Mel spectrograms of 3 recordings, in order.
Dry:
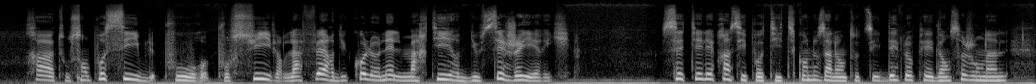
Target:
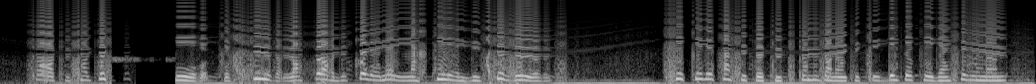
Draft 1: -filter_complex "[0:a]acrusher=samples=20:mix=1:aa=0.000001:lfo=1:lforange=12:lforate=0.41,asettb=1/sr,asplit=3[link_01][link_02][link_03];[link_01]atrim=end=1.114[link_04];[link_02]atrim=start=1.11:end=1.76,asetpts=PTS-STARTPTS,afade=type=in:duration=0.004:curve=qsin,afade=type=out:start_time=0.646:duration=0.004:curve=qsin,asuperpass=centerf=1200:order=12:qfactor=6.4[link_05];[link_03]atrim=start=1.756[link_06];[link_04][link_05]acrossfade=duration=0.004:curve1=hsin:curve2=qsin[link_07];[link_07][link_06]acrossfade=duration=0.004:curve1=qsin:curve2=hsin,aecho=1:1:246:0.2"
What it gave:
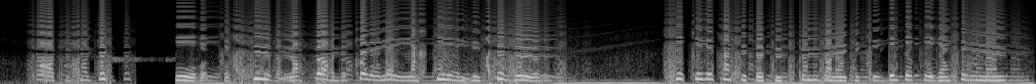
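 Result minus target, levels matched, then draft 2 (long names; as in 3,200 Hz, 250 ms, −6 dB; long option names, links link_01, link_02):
echo-to-direct +11.5 dB
-filter_complex "[0:a]acrusher=samples=20:mix=1:aa=0.000001:lfo=1:lforange=12:lforate=0.41,asettb=1/sr,asplit=3[link_01][link_02][link_03];[link_01]atrim=end=1.114[link_04];[link_02]atrim=start=1.11:end=1.76,asetpts=PTS-STARTPTS,afade=type=in:duration=0.004:curve=qsin,afade=type=out:start_time=0.646:duration=0.004:curve=qsin,asuperpass=centerf=1200:order=12:qfactor=6.4[link_05];[link_03]atrim=start=1.756[link_06];[link_04][link_05]acrossfade=duration=0.004:curve1=hsin:curve2=qsin[link_07];[link_07][link_06]acrossfade=duration=0.004:curve1=qsin:curve2=hsin,aecho=1:1:246:0.0531"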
